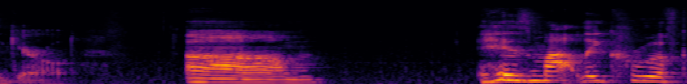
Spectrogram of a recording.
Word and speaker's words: Geralt: Is it Geralt or Gerald? I think it's Geralt. I think it's Geralt of Rivia. So, I'm just going to say Geralt.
